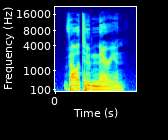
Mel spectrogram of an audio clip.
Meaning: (adjective) 1. Sickly, infirm, of ailing health; related to ill health 2. Being overly worried about one's health
- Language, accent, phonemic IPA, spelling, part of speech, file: English, US, /ˌvæ.ləˌtu.dəˈnɛ.ɹi.ən/, valetudinarian, adjective / noun, En-us-valetudinarian.ogg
